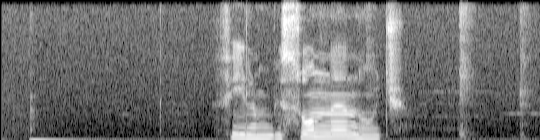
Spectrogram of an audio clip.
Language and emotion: Russian, neutral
